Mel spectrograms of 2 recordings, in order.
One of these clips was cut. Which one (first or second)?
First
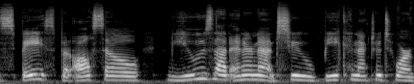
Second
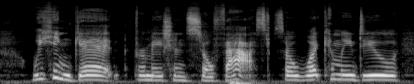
second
